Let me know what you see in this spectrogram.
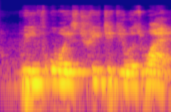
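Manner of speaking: ordinary talk, nothing marked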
